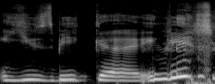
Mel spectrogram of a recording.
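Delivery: English spoken in a put-on French accent. Retelling a stranger asking if they speak English: imitating someone in a French accent. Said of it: "but assume a French accent".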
